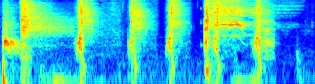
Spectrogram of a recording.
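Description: A rapid series of six or seven loud, sharp whip cracks, irregularly spaced, each snapping hard and fading quickly, with no voices.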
